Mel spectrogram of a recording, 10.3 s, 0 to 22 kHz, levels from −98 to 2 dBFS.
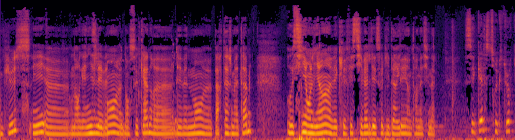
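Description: The whole recording has likely passed through MP3 compression at a low bitrate, which fits something around 64 kbps. Short of bits, the encoder trims the treble at a fixed cut-off and drops weak frequency lines that flicker in and out between frames, so the sound comes across plainly watery and swirly, with smeared attacks and a metallic edge on bright, hissy content. At 0.65 s the program likely failed to read its input in time, a dropped buffer (overrun), and the hardware overwrote roughly a fifth of a second of audio. The surviving pieces are butted together with no gap, so there is an abrupt jump forward in the sound. A second, shorter overrun at 7.99 s loses about a tenth of a second and produces the same skip. Between those, the decoder played damaged compressed data as if it were valid, a corrupt frame decoded. From 2.37 to 2.43 s and again from 3.42 to 3.53 s, a handful of frames each carry wrong gains or misread codes, putting energy at frequencies where it doesn't belong. 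Each event is heard as a brief chirpy, noisy burst peaking around -20 dBFS, lasting only as long as the damaged frames.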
